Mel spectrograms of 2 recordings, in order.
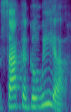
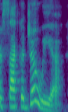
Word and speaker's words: Sacagawea: like Jake who are teaching me even that Sacagawea. I learned how to pronounce that in my learning with Jake. I had always called her Sacagawea.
